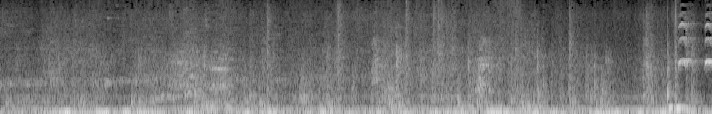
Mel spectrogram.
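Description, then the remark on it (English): A dragon-shaped squeaky dog toy lets out a short, high squeak near the end, rising above steady background rumble and rustling handling noise. “Oh, he still squeaks.”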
